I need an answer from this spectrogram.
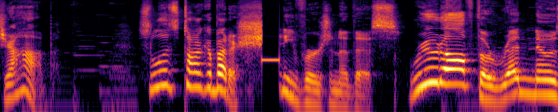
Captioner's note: beep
